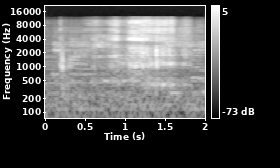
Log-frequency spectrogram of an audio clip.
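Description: Close handling noise: a sharp click, then a second or so of rustling and rubbing with another click in the middle, as small plastic craft pieces and packaging are handled right by the microphone.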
